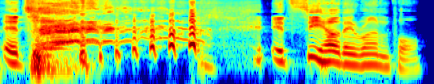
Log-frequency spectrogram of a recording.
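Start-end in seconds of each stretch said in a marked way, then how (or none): 0.3-1.6 high shouted laugh; laughing at own choice; loud laugh. Real, not acted. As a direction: let out a big yelping laugh.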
